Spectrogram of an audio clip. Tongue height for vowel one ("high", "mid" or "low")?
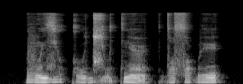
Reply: mid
